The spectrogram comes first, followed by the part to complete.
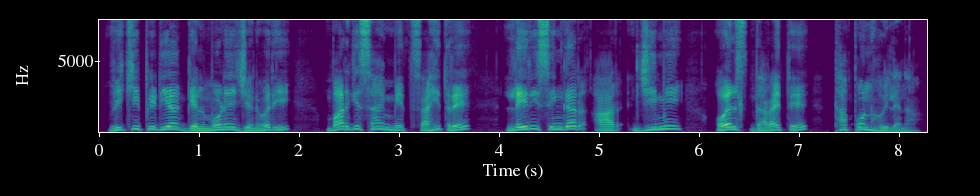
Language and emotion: Santali, neutral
